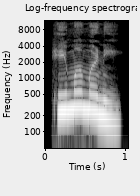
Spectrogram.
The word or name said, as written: ಹಿಮಮಣಿ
